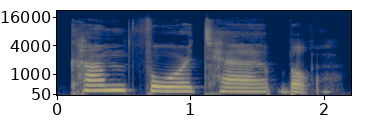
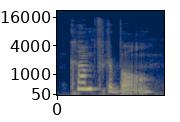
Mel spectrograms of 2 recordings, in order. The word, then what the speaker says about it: comfortable: So when he said comfortable, he read it every letter. Comfort toable. But in natural English, natives say it quickly, comfortable.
